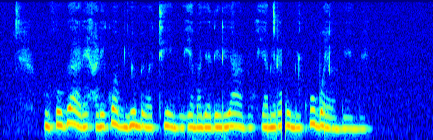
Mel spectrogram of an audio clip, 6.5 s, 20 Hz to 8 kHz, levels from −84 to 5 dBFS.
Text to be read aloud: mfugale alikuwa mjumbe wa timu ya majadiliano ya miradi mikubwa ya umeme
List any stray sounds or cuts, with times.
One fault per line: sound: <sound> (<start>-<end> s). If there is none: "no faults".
sound: dropout (4.2-4.3 s)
